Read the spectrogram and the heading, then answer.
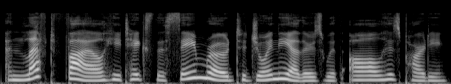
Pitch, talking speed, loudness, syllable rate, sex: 210 Hz, 210 wpm, -18 LUFS, 4.4 syllables/s, female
